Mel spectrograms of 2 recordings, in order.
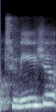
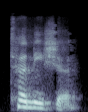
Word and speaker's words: Tanesha: They're like, oh, Tunisia. I'm like, no, that too is a country. It's Tanesha.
